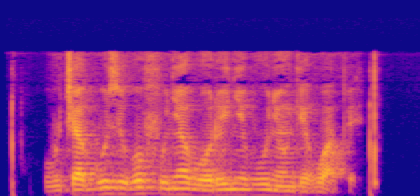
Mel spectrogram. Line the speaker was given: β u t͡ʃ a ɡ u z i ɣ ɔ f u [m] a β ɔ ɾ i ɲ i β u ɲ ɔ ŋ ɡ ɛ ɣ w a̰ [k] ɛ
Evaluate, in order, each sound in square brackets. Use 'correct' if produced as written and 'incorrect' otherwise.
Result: incorrect: ɲ, incorrect: p

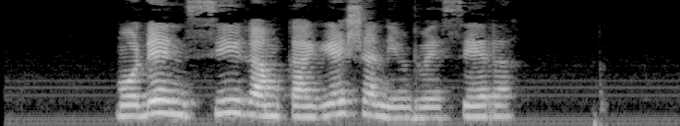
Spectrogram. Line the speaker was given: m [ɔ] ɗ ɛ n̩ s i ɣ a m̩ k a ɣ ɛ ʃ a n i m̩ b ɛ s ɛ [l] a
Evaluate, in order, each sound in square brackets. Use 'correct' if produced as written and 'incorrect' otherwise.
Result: correct, incorrect: ɾ

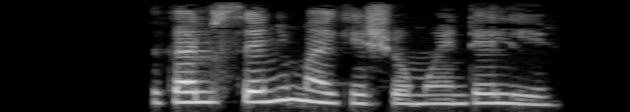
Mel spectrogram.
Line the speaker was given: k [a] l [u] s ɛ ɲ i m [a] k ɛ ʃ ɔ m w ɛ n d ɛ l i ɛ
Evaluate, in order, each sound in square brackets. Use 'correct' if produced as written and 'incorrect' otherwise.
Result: correct, correct, correct

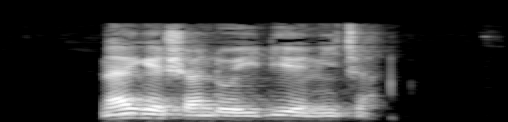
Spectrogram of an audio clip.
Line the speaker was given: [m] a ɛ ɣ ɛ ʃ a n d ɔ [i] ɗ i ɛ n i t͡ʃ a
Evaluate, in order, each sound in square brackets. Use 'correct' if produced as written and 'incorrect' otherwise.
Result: incorrect: n, correct

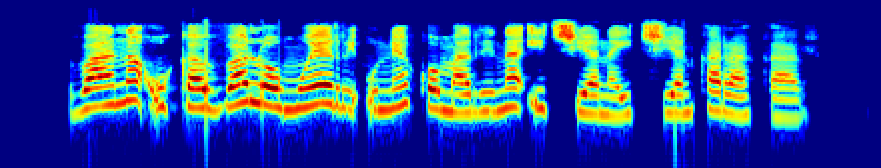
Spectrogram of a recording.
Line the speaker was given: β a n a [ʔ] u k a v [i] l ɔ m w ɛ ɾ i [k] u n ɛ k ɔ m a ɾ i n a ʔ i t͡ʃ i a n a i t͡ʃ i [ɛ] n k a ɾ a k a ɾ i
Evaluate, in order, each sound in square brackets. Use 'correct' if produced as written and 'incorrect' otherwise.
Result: correct, incorrect: a, incorrect: ʔ, incorrect: a

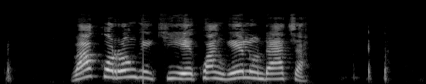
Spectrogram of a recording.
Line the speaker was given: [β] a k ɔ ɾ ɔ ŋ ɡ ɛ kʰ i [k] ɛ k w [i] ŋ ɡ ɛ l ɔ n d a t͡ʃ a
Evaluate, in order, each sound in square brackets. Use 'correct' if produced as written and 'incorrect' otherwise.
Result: correct, incorrect: none, incorrect: a

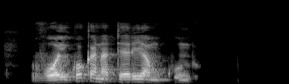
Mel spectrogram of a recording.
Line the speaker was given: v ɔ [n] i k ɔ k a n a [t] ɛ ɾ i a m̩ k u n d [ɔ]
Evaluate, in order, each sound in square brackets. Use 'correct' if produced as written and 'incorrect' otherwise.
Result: incorrect: none, correct, incorrect: u

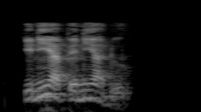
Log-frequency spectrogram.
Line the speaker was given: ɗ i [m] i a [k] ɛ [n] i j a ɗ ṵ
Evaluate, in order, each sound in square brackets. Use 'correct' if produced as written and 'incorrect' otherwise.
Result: incorrect: n, incorrect: p, correct

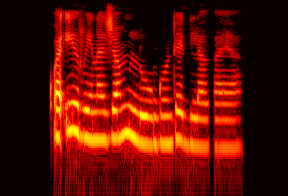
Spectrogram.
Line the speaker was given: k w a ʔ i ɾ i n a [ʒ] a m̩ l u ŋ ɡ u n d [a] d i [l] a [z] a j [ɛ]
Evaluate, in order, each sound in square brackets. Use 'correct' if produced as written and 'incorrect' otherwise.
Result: correct, incorrect: ɛ, correct, incorrect: ɣ, incorrect: a

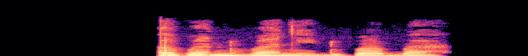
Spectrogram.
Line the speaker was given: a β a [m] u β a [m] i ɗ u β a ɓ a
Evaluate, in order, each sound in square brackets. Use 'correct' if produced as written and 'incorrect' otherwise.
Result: incorrect: n, incorrect: n

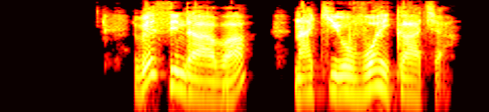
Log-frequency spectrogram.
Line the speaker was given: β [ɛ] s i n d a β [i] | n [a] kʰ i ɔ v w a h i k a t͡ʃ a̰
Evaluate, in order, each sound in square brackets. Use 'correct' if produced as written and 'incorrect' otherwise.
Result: correct, incorrect: a, correct

